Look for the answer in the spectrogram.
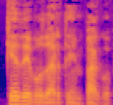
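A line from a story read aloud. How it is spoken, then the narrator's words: Plain. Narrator (Spanish): preguntó Labán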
